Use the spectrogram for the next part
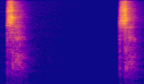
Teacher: Unvoiced, it's voiceless, no vocal cords vibrate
